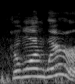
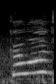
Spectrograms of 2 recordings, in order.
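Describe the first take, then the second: First: Higher-pitched asking back; puzzled question. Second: Very high-pitched prodding command; urging. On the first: Tiger looking up at the lion, questioning. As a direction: query it, pitched up on "go on". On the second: Lion standing by urges the tiger, prodding. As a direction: prod the other one on, high. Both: A narrator's reading.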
